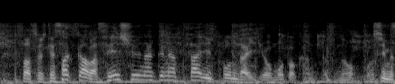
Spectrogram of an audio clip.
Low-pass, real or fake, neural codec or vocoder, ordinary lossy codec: 7.2 kHz; fake; codec, 24 kHz, 6 kbps, HILCodec; none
